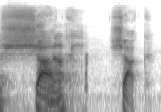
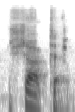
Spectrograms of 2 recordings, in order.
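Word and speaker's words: Shough: Shuck. Shuck.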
